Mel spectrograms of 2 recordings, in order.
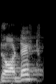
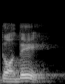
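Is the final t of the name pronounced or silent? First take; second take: pronounced; silent. First: The final t is pronounced. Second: The final t is silent.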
